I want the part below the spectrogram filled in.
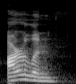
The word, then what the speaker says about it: Ireland: Because I live in Ireland, or as it's pronounced here, Arlen. – Arlen. No D, right?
